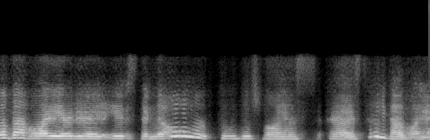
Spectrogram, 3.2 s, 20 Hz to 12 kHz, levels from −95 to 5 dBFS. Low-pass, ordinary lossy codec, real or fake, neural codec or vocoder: 7.2 kHz; AAC, 64 kbps; fake; codec, 16 kHz, 0.5 kbps, FreqCodec, smaller model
